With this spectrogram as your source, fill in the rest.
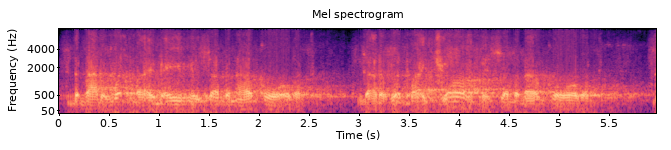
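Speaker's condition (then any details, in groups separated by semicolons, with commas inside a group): Laryngectomy; voice first lost at racetrack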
